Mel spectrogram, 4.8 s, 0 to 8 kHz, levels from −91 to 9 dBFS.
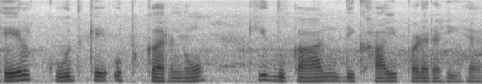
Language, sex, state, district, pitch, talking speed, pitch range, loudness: Hindi, male, Madhya Pradesh, Umaria, 125 Hz, 125 wpm, 115-135 Hz, -20 LUFS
